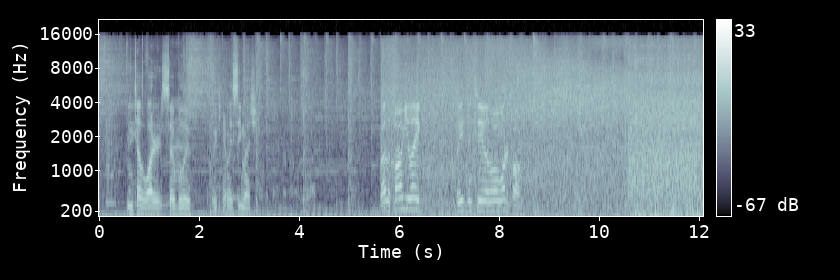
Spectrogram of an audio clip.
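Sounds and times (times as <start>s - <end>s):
water rushing over rock: 5.6s - 12.0s.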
